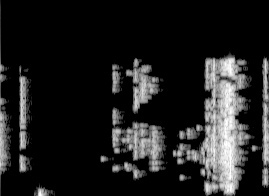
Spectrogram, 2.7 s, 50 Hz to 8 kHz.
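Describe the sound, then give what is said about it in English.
Thin Bible pages are flipped while searching for Matthew 5:15: a few quick soft ticks and crinkles, then a busier run of papery rustling before a last light flick. No one speaks. “Takes a little bit of this thin paper to find a place.”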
